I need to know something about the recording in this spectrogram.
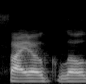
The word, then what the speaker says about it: Phyto Glow: This is how you say it, Phyto Glow Lip Mask.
